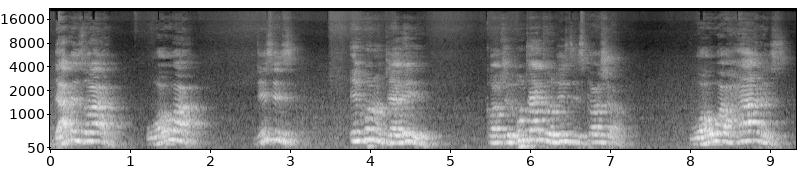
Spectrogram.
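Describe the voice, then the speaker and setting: A man's voice: very high-pitched, slow pace, pauses often, darkish tone. A man giving a religious lesson who reads a passage, explains it line by line and quizzes his listeners with rhetorical questions. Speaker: Quran commentary teacher. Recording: very echoey hall, mic far off.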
